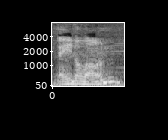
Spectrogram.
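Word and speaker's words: eidolon: was possible sounds fascinating the album is called adelon and and the same title of the show yeah and that's spelled e i d o l o n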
